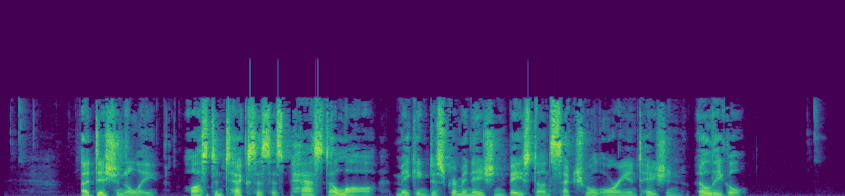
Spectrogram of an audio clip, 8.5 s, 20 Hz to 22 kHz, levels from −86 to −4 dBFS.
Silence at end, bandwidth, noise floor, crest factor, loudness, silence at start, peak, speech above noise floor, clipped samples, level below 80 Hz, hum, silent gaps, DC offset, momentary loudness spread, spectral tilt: 0.3 s; 16 kHz; -70 dBFS; 20 dB; -16 LUFS; 0.2 s; 0 dBFS; 51 dB; under 0.1%; -58 dBFS; none; none; under 0.1%; 12 LU; -1.5 dB/octave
